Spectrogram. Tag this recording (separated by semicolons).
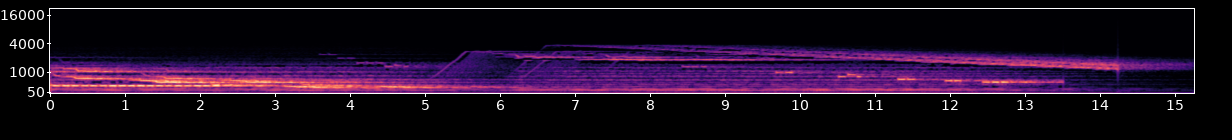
fi; sci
